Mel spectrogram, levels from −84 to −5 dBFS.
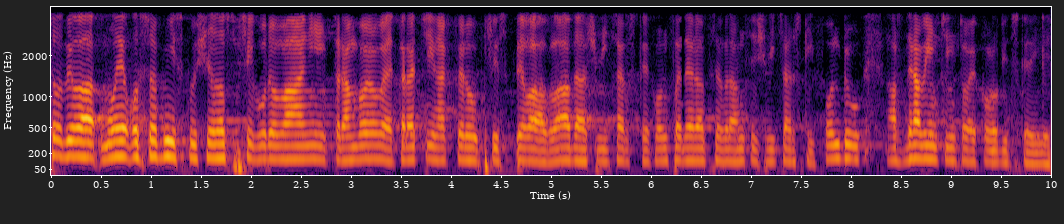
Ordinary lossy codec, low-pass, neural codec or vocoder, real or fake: AAC, 32 kbps; 3.6 kHz; codec, 44.1 kHz, 2.6 kbps, SNAC; fake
